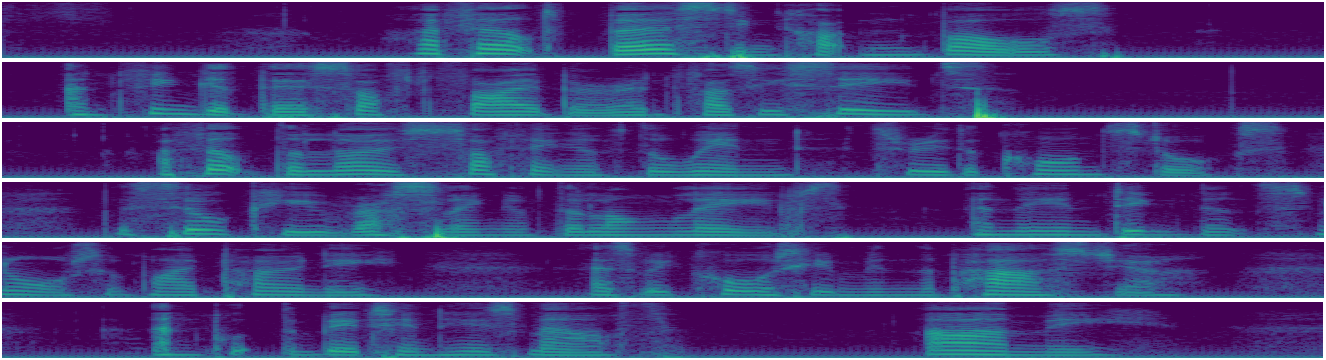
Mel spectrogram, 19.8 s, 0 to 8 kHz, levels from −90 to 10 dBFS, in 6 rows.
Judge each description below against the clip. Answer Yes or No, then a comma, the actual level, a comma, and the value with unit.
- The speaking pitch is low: No, medium, 180 Hz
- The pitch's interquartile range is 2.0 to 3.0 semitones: Yes, narrow, 2.5 semitones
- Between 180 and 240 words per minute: No, average, 165 wpm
